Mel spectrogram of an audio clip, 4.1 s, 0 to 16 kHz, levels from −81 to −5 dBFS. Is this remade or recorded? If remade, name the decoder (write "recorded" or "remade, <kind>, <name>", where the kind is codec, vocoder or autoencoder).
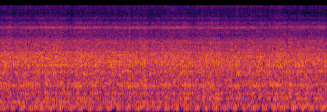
recorded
